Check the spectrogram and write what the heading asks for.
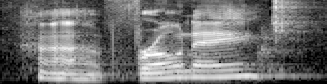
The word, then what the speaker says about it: Frohne: So, everybody, I'd like to thank Rob Frohne. He says it rhymes with baloney, and I just think that he's not full of baloney.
